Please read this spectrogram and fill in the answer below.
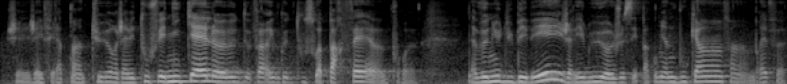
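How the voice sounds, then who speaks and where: Speaking at a very slow pace, a woman with a fairly low pitch keeps her intonation fairly even amid audible room echo. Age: 40s. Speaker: former teacher sharing postpartum depression experience. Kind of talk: testimony. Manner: hesitant, with frequent fillers.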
